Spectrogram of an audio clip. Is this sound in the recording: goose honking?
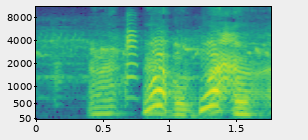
yes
